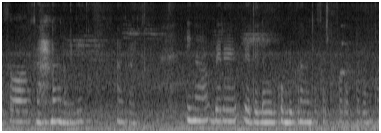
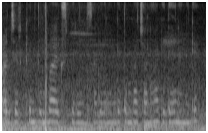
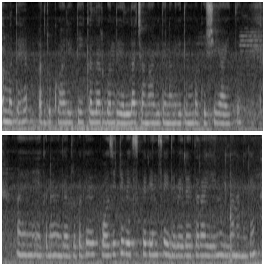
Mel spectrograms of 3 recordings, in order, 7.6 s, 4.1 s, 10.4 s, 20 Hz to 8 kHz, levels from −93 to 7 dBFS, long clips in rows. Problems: constant background noise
